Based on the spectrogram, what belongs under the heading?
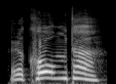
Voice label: "ra kjoftha", Otomí; Días de la semana; INPI; INALI

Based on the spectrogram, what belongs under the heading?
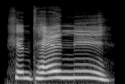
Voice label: "xa n´thëni", Otomí; Días de la semana; INPI; INALI

